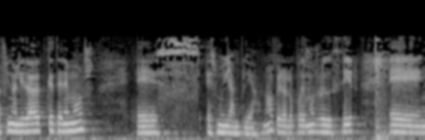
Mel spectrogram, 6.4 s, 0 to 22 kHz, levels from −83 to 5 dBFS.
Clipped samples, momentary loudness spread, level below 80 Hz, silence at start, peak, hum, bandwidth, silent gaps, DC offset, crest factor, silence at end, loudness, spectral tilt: under 0.1%; 9 LU; -38 dBFS; 0 s; -2 dBFS; none; 8.8 kHz; none; under 0.1%; 16 dB; 0 s; -18 LUFS; -4.5 dB/octave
